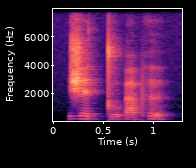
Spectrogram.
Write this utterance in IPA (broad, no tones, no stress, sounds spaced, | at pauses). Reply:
ʒ ɛ tː o ʔ a pʰ ə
